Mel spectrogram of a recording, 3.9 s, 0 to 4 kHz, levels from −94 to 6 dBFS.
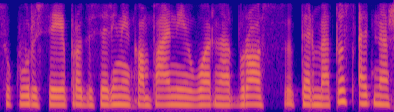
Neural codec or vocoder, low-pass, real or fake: none; 3.6 kHz; real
